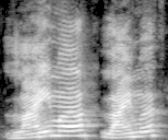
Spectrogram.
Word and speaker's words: Lima: So man, so you say you're from, how you pronounce it? Lima, Ohio.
